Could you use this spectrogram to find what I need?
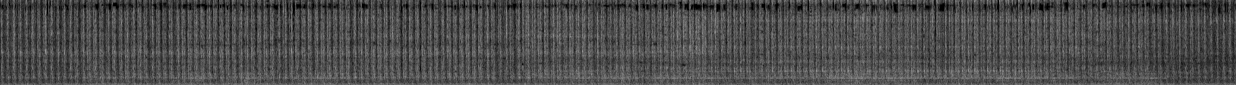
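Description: A machine grinds and rattles steadily with a rapid clatter.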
